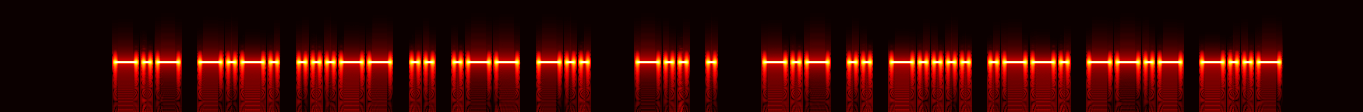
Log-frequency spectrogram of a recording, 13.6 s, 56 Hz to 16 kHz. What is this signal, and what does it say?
Morse code, heard as a keyed tone, about 17 wpm, 700 Hz. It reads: KC3IWD DE KI6PQX
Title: USA Callsign DE Callsign - 6 Characters - 17wpm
